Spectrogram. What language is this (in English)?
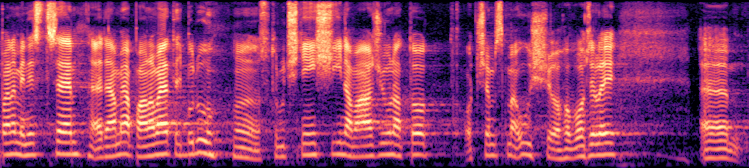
Czech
